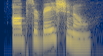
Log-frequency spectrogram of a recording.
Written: observational

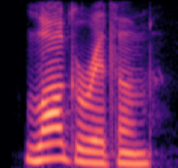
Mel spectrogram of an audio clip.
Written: logarithm

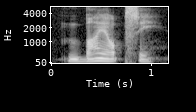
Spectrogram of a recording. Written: biopsy

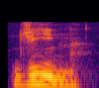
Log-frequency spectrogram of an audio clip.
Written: gene

